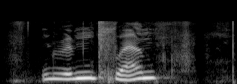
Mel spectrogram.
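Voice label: "lun chuan" Chinese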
